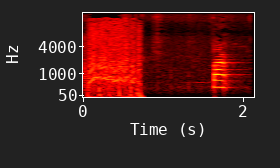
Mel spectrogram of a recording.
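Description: A short, rough scratching noise lasting under a second, followed near the end by a brief pitched sound.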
